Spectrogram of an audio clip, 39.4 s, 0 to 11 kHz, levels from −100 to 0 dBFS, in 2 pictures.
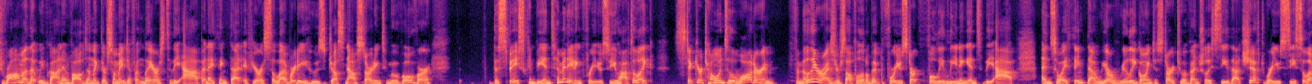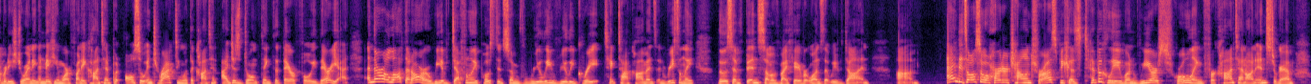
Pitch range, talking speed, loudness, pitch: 180-225 Hz, 235 wpm, -21 LUFS, 195 Hz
